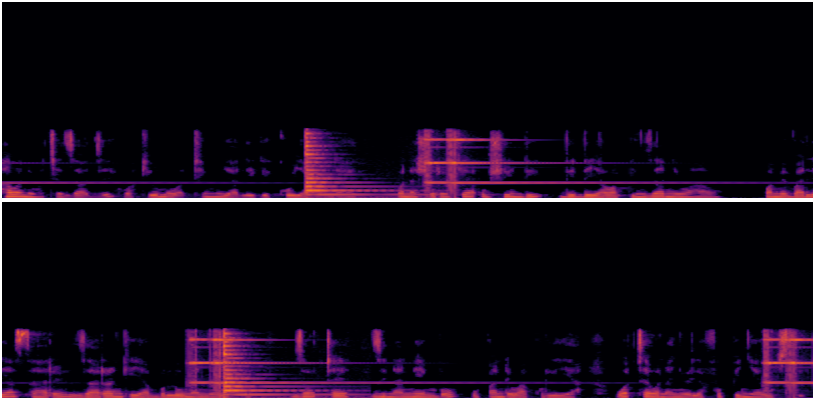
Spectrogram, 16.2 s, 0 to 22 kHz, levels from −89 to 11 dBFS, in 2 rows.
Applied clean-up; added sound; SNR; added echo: none; Bicycle bell + Bowed string instrument; -3 dB; none.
